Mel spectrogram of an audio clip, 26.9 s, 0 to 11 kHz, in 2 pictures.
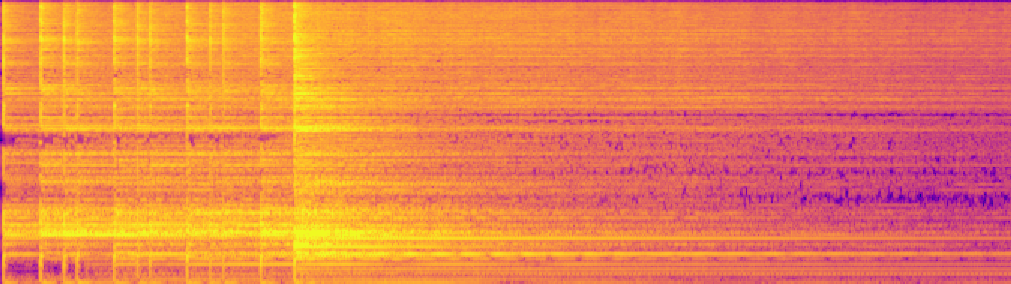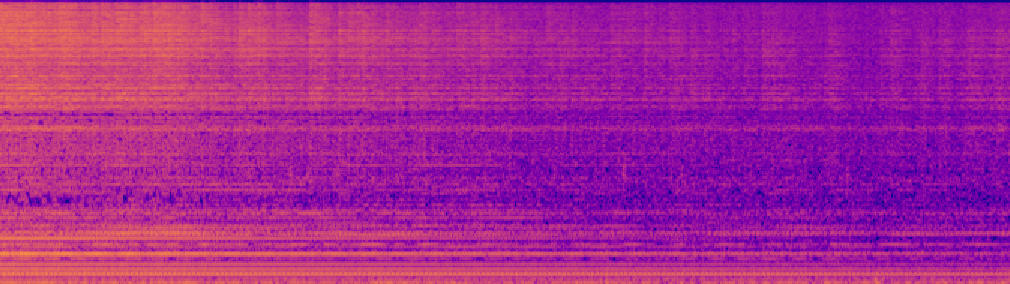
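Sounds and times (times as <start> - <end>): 
20in custom ride cymbal: 0.0 - 13.2.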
